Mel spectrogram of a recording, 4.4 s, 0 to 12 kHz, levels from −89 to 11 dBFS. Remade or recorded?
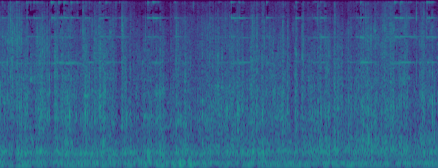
recorded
